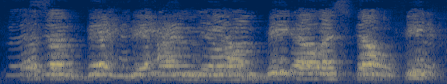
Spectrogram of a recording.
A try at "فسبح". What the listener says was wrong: Satu lagi fasabbih. Bi. Ba di bawah bunyi apa? Bi bukan beh. Fasabbih. Fasabbih salah, itu logat logat Melayu kita. Fasabbih.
